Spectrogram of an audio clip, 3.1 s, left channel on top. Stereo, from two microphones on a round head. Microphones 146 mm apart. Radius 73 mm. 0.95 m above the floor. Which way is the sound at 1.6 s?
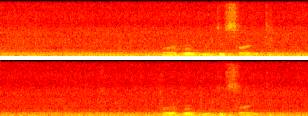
10° right (ahead or behind).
